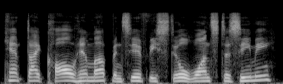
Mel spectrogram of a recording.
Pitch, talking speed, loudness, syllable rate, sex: 160 Hz, 295 wpm, -17 LUFS, 5.2 syllables/s, male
